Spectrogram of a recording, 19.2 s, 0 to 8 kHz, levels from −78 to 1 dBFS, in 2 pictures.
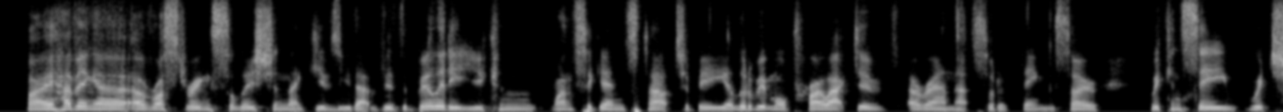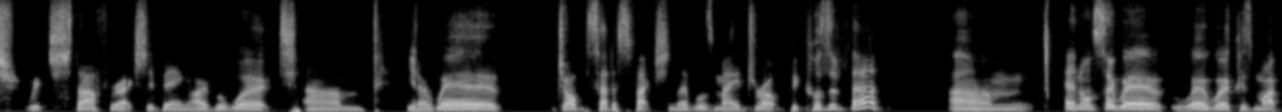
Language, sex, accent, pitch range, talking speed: English, female, Australian, 180-195 Hz, 180 wpm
